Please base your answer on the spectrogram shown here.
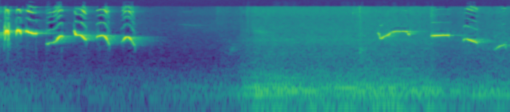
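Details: Prinia singing loudly, said to provoke other birds: quick burst of sharp downslurred chirps and wavering whistled notes, a pause with background hum, then more slurred whistles.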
